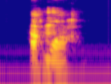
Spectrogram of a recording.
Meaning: plural of armoire
- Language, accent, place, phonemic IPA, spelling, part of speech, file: French, France, Lyon, /aʁ.mwaʁ/, armoires, noun, LL-Q150 (fra)-armoires.wav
